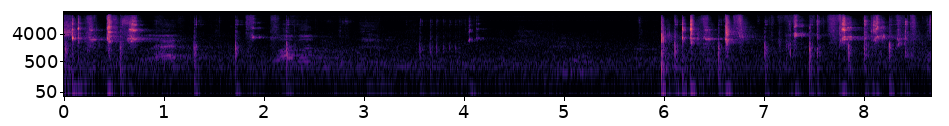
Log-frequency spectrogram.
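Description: Table-tennis ball clicking sharply off paddles and table in a fast rally, a quick run of hits starting about six seconds in after a quieter stretch; a few lighter ball taps near the start.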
